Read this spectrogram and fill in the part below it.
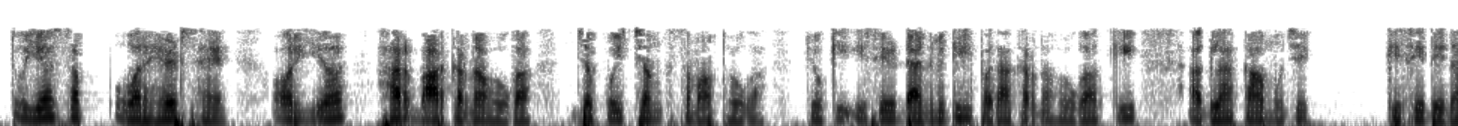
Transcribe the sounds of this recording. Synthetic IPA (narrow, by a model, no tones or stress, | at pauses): t̪oːjɐɦsɐb̚ | oːʋəɾɦeːɖsɦɛ̃ | ɔːɾjɐɦ | hɐɾbaːɾkɐɾnaɦoːɡa | d͡ʒɐb̚koːit͡ʃɐ̃ŋɡsɐmaːp̚t̪ɦoːɡaː | kjõːkiʔɪseɖaːɪnəmɪkəlipɐt̪akɐɾnaɦoːɡakiɐ̰ɡlakaːmːʊd͡ʒʱe | kɪsed̪eːna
